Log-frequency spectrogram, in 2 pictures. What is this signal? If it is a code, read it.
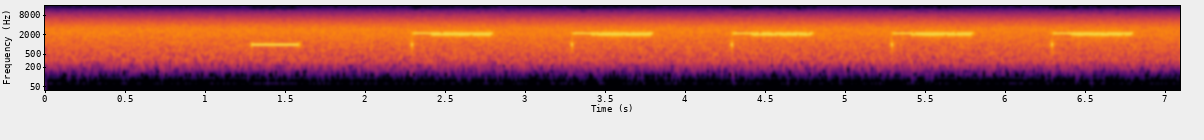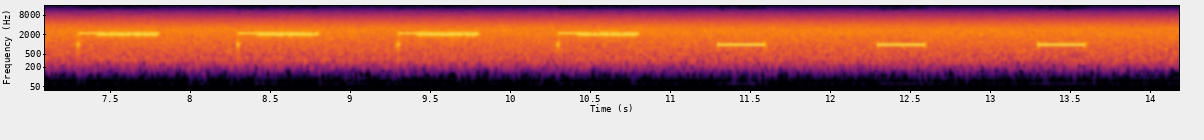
Radio time signal (CHU, Canada), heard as beeps and data bursts, one a second, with radio static.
